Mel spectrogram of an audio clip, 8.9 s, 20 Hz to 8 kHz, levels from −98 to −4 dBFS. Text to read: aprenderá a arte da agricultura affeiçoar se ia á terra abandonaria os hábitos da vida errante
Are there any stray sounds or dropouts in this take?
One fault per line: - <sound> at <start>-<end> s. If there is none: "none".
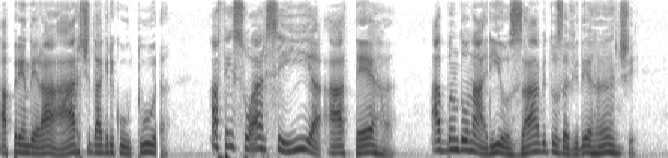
- dropout at 2.1-2.1 s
